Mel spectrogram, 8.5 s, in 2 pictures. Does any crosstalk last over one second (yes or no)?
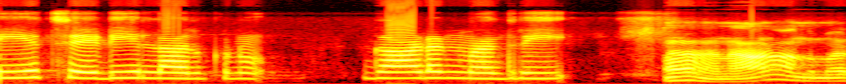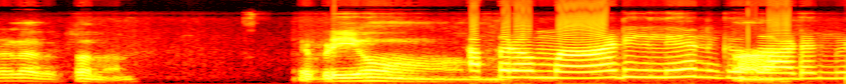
no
